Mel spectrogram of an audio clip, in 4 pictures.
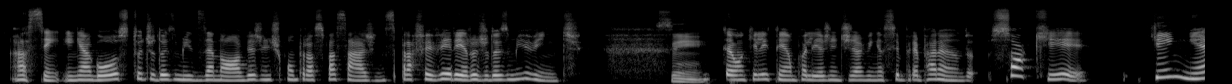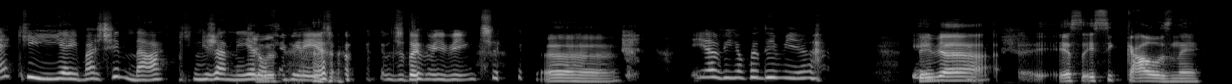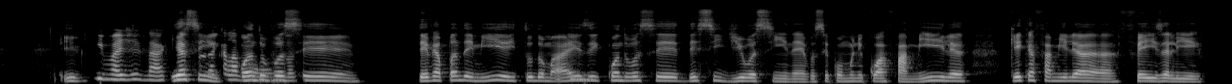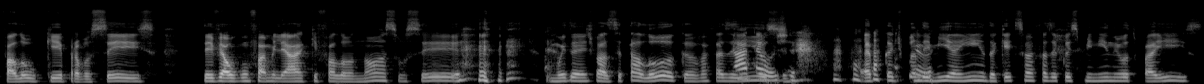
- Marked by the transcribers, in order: tapping; laugh; chuckle; other background noise; laugh; other noise; laugh
- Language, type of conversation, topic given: Portuguese, podcast, Como os amigos e a comunidade ajudam no seu processo de cura?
